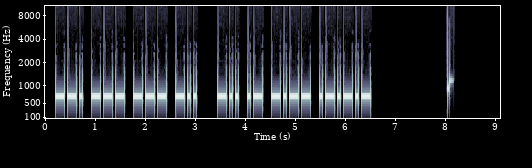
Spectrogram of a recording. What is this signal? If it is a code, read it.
Morse code, heard as a keyed tone, about 20 wpm, 700 Hz. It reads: GOOD DAY.
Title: Sentences from Top 600 Words 20wpm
